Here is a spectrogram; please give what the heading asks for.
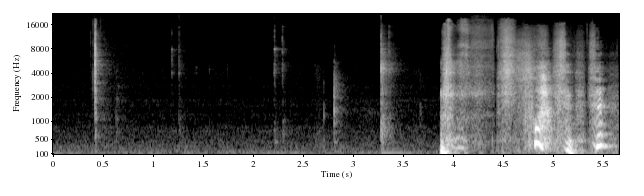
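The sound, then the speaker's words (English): Computer mouse clicking a link: a few isolated, sharp clicks spaced out over near silence, followed by a louder, busier stretch of noisy sound at the end. “I'm going to click this link.”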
